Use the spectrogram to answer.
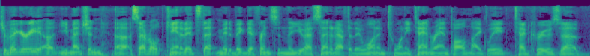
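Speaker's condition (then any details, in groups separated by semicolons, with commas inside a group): No condition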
